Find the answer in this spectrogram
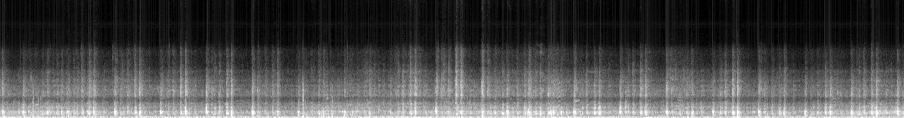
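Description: ICF passenger coaches running along the track: a steady rumble with frequent sharp clicks as the wheels pass over rail joints.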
